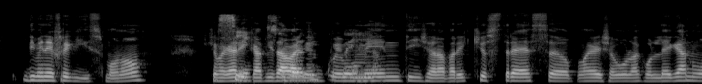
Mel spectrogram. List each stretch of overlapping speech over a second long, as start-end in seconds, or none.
2.2-3.9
